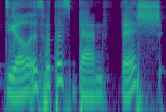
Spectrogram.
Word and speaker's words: Phish: what the big deal is with this band Phish? It's called Phish, but it's spelled Phish, and it's a band.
